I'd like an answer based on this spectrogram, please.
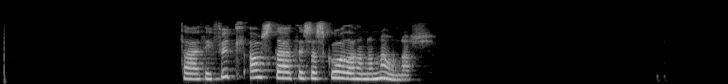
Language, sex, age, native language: Icelandic, female, 30-39, Icelandic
